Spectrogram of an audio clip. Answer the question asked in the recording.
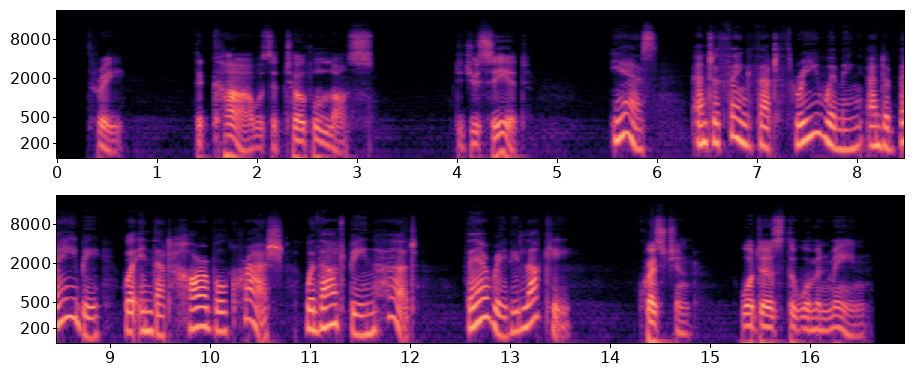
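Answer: The people in the crash were lucky not to be hurt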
